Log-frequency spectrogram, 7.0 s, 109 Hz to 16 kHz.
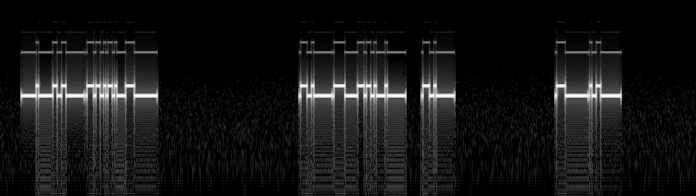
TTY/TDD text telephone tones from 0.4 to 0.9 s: I

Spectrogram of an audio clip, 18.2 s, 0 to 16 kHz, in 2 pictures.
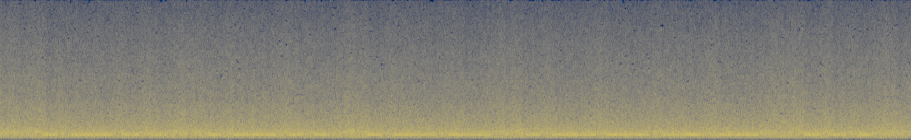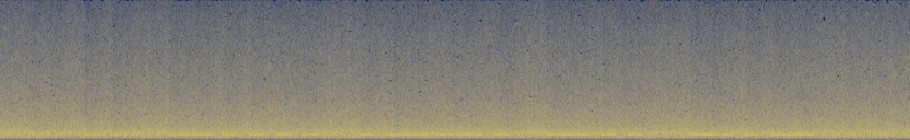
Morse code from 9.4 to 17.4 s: I6PDK

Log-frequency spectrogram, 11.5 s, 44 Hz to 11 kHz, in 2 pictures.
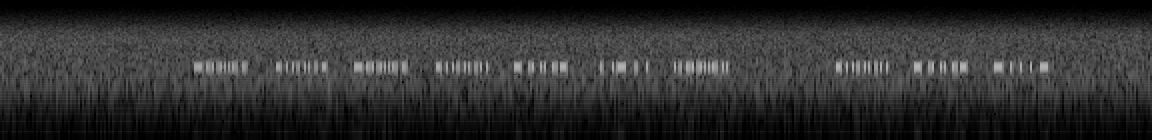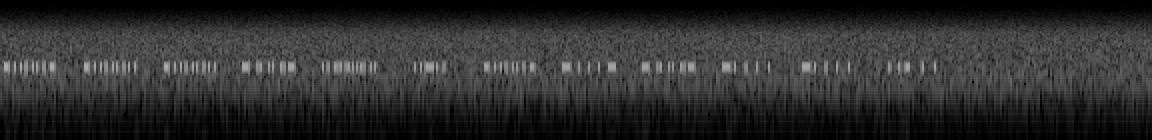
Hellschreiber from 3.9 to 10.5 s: CAN OCCASIONALLY

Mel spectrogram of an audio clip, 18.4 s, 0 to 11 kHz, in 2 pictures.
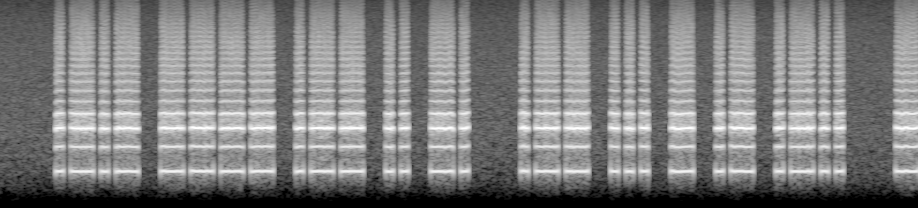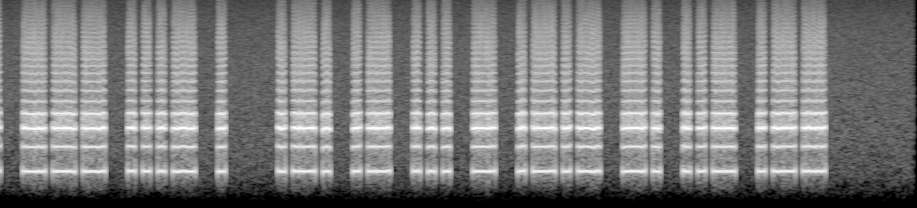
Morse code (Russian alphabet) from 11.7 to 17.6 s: РАСТЯНУВ

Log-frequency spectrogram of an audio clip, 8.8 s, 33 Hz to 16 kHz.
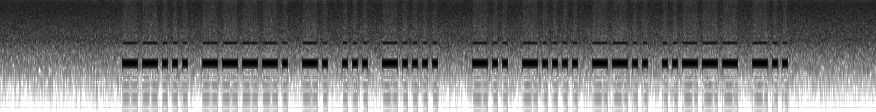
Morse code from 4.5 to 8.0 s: D6Z2D

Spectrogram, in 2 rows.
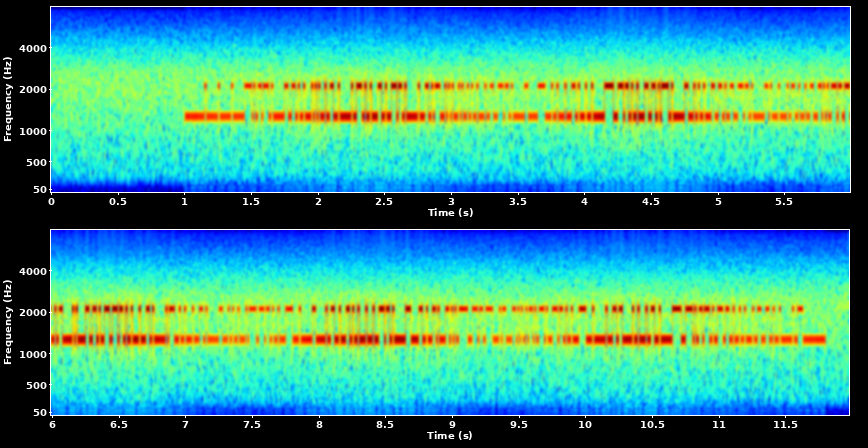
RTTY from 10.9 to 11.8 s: AP20A

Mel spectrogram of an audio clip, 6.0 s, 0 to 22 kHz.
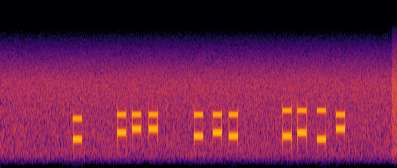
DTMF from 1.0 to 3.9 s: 1 800 585

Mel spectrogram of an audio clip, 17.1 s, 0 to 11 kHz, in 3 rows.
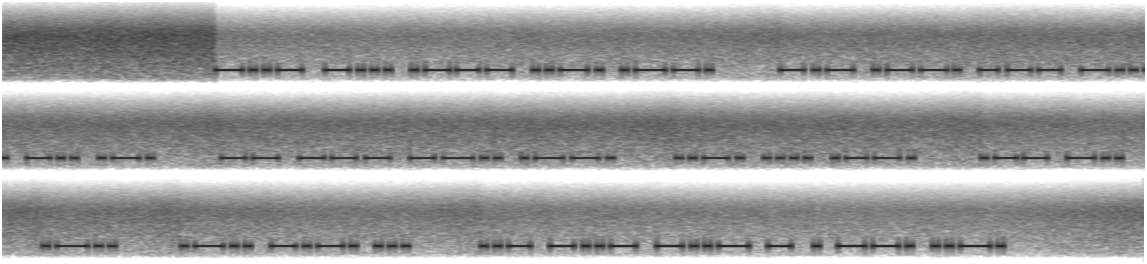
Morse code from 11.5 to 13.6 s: L LCS

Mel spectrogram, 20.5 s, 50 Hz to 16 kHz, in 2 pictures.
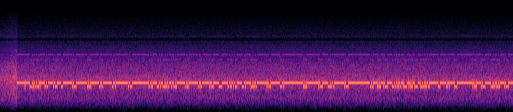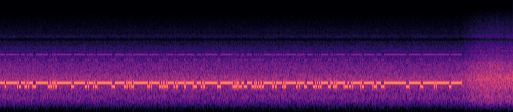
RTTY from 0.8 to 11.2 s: LAMERICAIN CHRISTIAN VANDE VELDE SEST IMPOSE DEVANT

